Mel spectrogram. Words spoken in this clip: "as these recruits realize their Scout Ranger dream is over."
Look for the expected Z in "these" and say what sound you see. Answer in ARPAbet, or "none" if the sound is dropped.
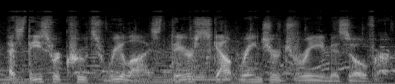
Z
